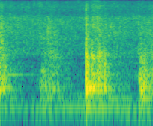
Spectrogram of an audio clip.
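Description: Chirmuri seasoning fries gently on a low flame, a soft, low-level sizzle with one brief louder scrape or stir midway, close and without any talk.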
